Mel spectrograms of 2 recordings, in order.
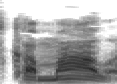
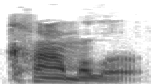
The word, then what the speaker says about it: Kamala: The issue with Kamala, because I hear a lot of people say her name is Kamala. Her name is pronounced Kamala for those who don't know.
